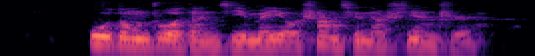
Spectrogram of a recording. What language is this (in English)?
Chinese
